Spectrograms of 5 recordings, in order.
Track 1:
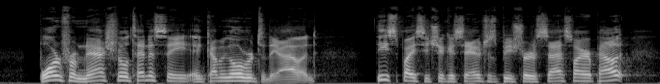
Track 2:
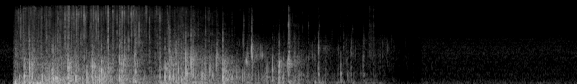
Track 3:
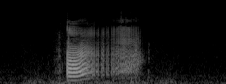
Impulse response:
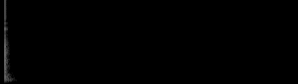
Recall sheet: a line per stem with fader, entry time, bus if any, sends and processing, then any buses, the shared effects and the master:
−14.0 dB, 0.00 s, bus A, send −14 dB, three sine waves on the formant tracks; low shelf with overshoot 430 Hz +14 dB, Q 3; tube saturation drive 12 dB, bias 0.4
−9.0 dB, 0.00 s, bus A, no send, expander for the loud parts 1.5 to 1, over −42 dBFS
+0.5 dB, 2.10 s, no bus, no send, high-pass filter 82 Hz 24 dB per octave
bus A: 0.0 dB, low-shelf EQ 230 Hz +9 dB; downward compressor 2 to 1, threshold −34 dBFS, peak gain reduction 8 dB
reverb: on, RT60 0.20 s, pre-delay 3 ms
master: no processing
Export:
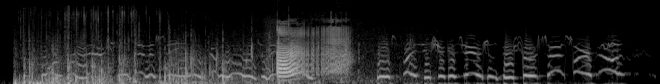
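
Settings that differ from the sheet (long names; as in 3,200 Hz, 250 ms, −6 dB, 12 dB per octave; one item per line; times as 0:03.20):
stem 2 −9.0 dB → +0.5 dB
stem 3 +0.5 dB → +9.0 dB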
